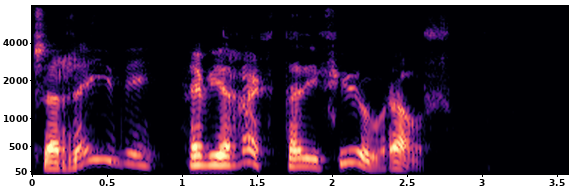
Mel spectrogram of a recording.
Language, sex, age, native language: Icelandic, male, 40-49, Icelandic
